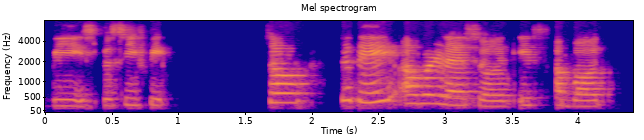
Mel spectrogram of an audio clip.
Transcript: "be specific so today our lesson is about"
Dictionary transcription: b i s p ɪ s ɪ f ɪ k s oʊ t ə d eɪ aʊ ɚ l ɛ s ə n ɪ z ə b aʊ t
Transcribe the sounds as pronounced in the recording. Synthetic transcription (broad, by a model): b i s p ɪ s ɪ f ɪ k s oʊ t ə d eɪ aʊ ɚ l ɛ s ə n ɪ s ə b aʊ t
